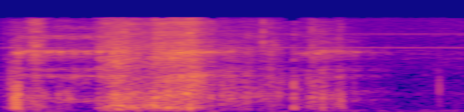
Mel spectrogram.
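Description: Footsteps crunching in snow, fading out near the end.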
